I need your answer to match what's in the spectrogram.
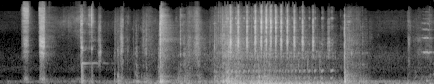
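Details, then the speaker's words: Free Craftsman push mower during diagnosis, with spark and compression confirmed: several pull-cord tries, then a short burst of rapid firing on starting fluid that dies within seconds. Carburetor not delivering fuel; plan is to rebuild it, drain the tank and add fresh gas. "we know that it has spark and compression so we're going to take off this carburetor rebuild it we're going to drain this tank put fresh gas in and see if she's going to run"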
